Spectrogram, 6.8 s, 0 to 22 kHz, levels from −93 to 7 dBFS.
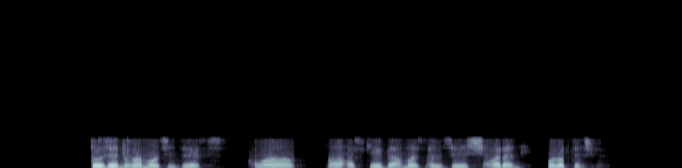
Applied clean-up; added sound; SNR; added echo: neural separator model SepFormer WHAMR!.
